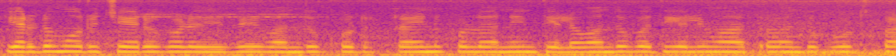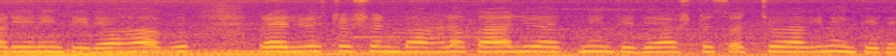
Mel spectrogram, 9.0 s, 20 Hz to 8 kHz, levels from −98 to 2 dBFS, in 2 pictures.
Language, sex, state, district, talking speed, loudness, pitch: Kannada, female, Karnataka, Mysore, 145 wpm, -14 LUFS, 260 Hz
